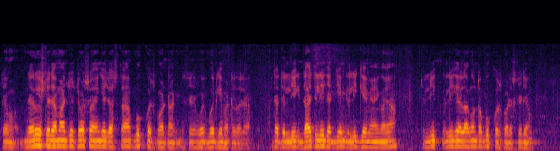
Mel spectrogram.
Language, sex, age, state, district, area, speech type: Goan Konkani, male, 60+, Goa, Salcete, rural, spontaneous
